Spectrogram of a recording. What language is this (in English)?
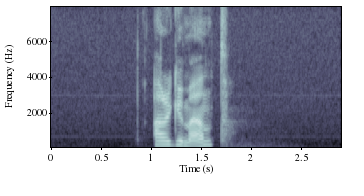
Swedish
